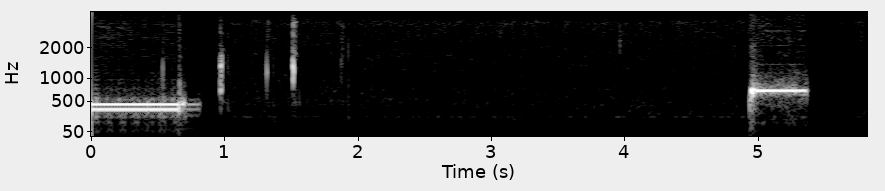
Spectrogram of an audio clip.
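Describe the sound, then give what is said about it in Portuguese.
Voicemail prompt tones on a telephone line: a steady low electronic tone opens, a few short clicks and blips follow, and a higher, steady beep sounds alone near the end, with no talking. “Please leave your message after the tone. When done, hang up.”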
